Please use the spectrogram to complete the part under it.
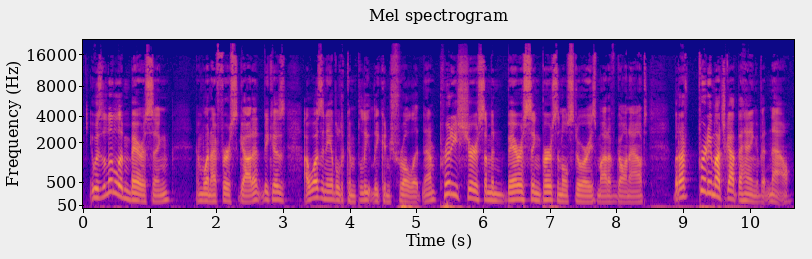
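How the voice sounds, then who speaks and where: A man's voice: medium pitch, pushed and bright, no echo. A man playing a chatty, self-deprecating young American amateur radio blogcaster in a superhero radio play, talking in an informal, wisecracking podcast style. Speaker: radio show host.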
